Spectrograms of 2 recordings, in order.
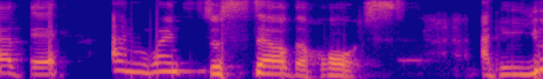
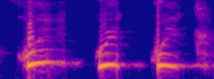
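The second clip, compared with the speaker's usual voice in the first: high, loud quick quick quick; storyteller urging the rat on; excited urging; 11 semitones higher, 4 dB louder than usual. A narrator's reading. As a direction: hurry it along, breathless and high. Narrator urges rat's dash.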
